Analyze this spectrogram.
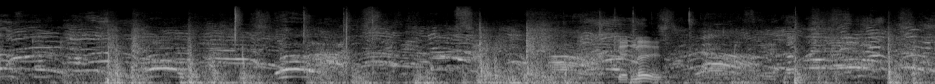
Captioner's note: crowd cheering; crowd chatter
